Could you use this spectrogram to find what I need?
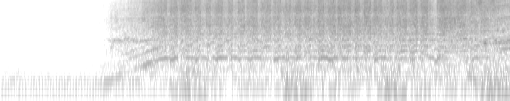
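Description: Tyres screech as a car spins its wheels.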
